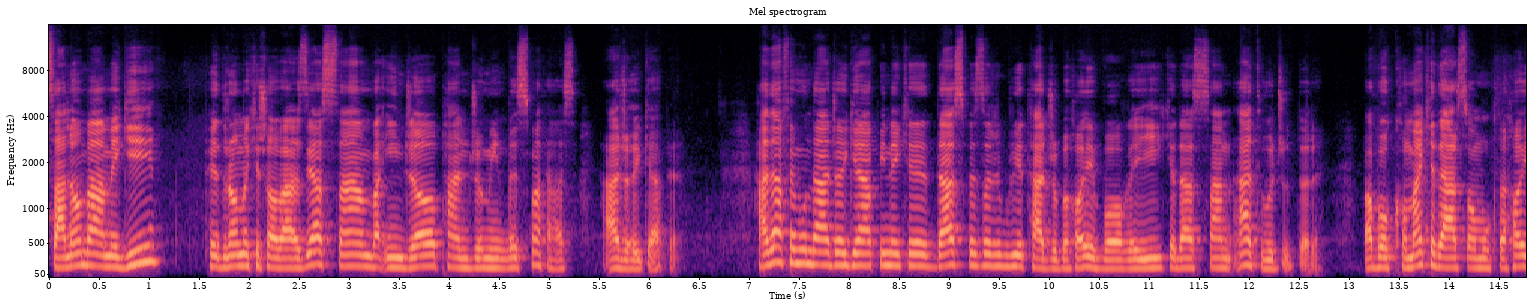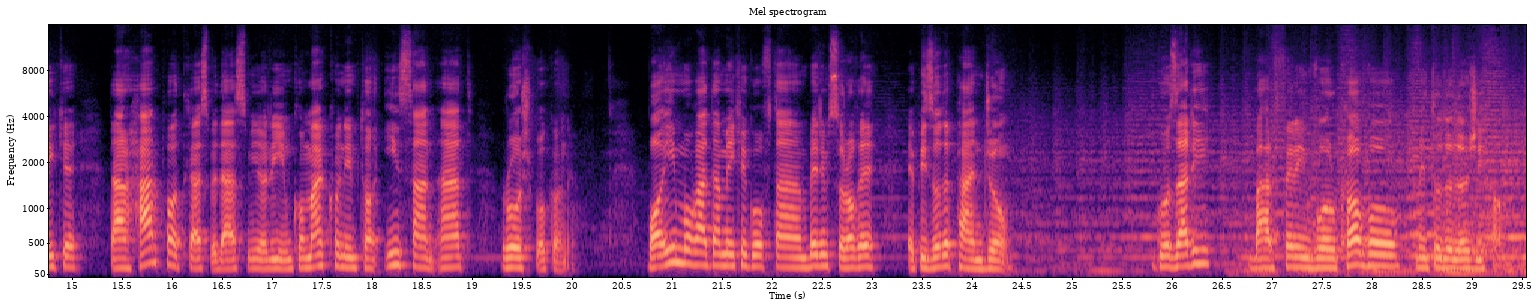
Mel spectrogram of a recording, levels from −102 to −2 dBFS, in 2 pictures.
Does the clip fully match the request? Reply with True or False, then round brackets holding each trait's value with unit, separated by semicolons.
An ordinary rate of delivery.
True (135 wpm)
